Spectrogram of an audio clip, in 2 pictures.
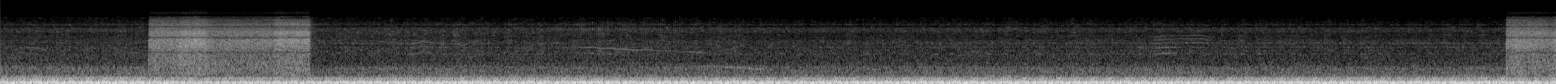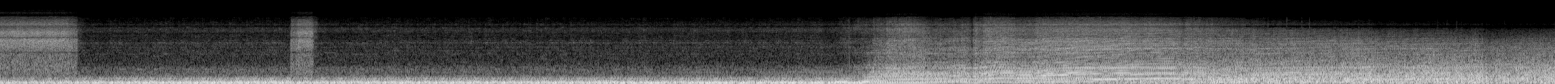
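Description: Cammed Ram Hemi V8 truck engine idling at the start line with a steady low rumble, broken by three short hisses. About four-fifths of the way through it launches and revs up hard, the engine pitch climbing through the gears as the truck accelerates down the drag strip.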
